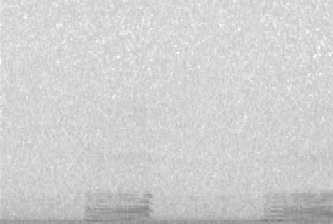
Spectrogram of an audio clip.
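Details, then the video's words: Cannoli the cat, asleep, snores twice, about three seconds apart. Each breath is a drawn-out, nasal, faintly whistling rasp over a steady low background hum. "Cat Cannoli snoring"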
